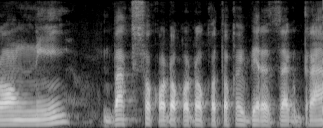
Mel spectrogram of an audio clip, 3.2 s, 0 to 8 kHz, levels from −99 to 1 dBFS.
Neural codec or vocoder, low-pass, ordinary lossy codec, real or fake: codec, 16 kHz, 4 kbps, FunCodec, trained on LibriTTS, 50 frames a second; none; none; fake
